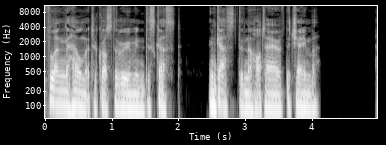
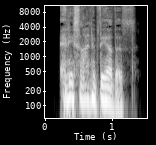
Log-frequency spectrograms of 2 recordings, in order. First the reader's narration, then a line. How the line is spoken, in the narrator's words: Grace managed to gasp at last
